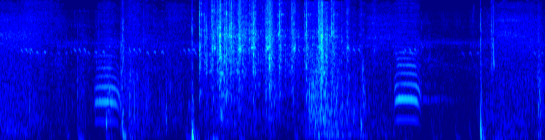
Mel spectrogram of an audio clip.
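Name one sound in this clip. A short bright chime rings out twice.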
